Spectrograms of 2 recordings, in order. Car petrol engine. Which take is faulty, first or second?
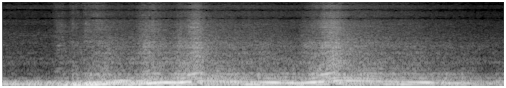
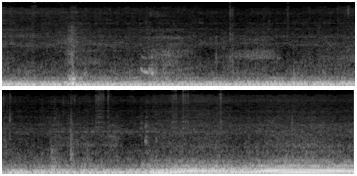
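second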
